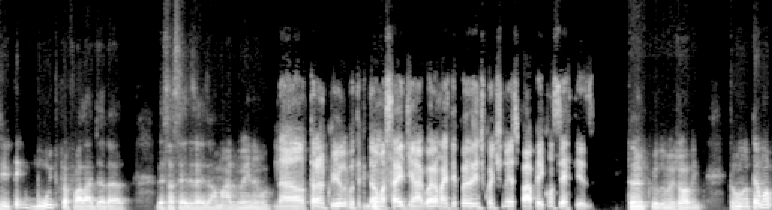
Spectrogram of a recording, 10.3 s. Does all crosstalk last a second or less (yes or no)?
yes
